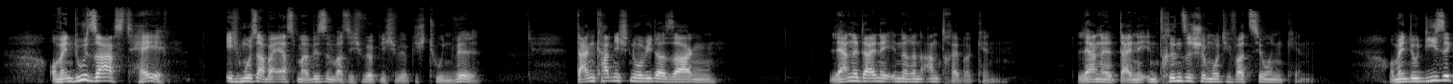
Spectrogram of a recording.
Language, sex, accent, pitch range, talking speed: German, male, German, 105-135 Hz, 150 wpm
